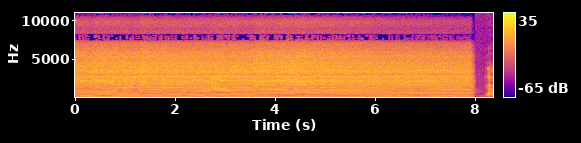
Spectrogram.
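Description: Distorted electric guitar picking the notes of chord shapes one string at a time. Each note is left ringing, so the notes blend together into a sustained wash. It starts and stops abruptly.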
